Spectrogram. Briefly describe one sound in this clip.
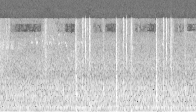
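An axe chops into a tree trunk with sharp thuds.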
